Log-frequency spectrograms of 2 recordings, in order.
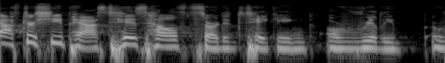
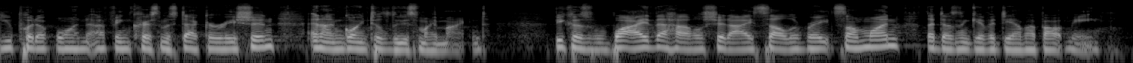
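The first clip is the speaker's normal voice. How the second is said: usual speaking voice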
